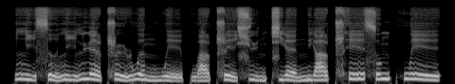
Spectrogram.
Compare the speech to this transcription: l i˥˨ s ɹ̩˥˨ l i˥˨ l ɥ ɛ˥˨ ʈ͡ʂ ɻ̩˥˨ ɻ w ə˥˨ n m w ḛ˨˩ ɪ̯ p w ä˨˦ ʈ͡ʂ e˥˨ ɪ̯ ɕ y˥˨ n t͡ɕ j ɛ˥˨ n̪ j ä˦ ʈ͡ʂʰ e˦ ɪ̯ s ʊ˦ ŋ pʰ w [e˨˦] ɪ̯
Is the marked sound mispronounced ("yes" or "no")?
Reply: yes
